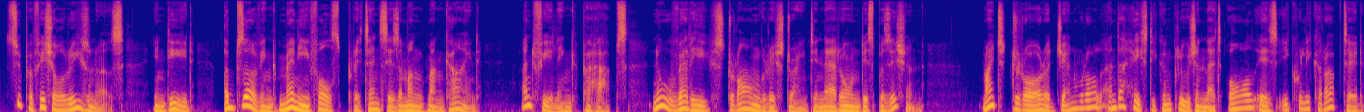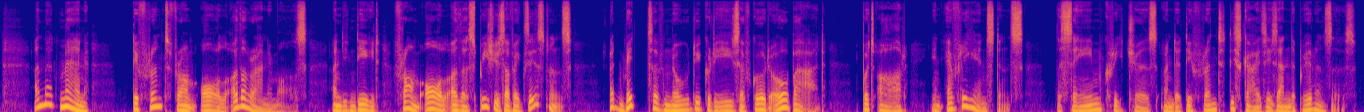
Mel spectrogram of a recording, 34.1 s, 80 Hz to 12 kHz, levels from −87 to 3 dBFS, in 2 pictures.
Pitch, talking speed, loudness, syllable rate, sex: 120 Hz, 125 wpm, -20 LUFS, 4.6 syllables/s, male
